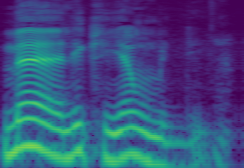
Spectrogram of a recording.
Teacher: الإمام الكسائي والإمام عاصم يقرآن بمد الميم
